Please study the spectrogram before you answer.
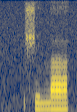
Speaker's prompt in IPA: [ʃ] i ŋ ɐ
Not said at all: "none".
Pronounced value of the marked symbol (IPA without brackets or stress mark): ʃ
